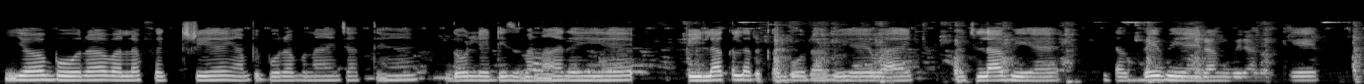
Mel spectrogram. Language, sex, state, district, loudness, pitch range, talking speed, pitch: Hindi, female, Bihar, Jamui, -17 LUFS, 185-200 Hz, 135 wpm, 190 Hz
